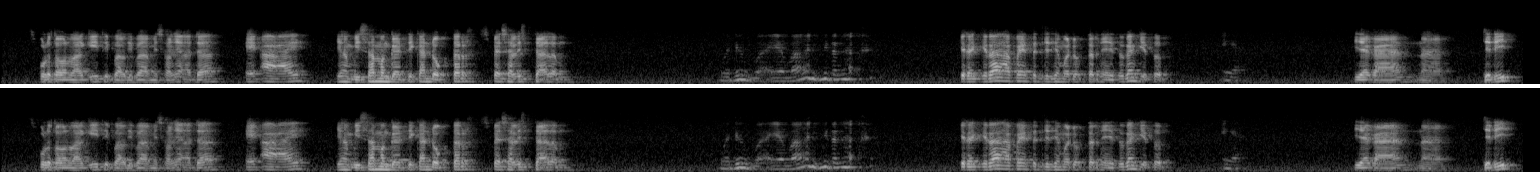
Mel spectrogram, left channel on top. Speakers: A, on the left; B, on the right.
A: 10 tahun lagi tiba-tiba misalnya ada AI yang bisa menggantikan dokter spesialis dalam.
B: Waduh, bahaya banget gitu kak.
A: Kira-kira apa yang terjadi sama dokternya itu kan gitu.
B: Iya.
A: Iya kan? Nah, jadi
